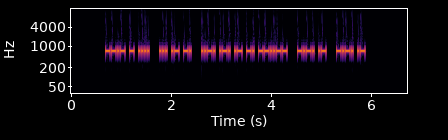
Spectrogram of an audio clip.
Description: Morse code, heard as a keyed tone, about 51 wpm, 700 Hz. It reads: QTH SAN FRAN, CA CA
